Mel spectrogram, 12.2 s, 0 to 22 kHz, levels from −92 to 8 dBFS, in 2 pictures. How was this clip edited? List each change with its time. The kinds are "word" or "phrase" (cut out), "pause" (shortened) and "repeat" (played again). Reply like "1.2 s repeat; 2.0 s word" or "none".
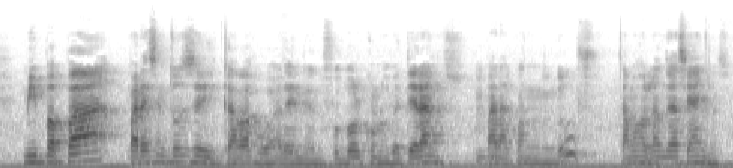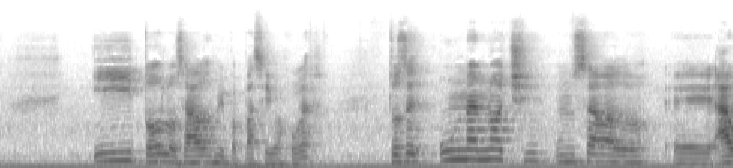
1.1 s word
